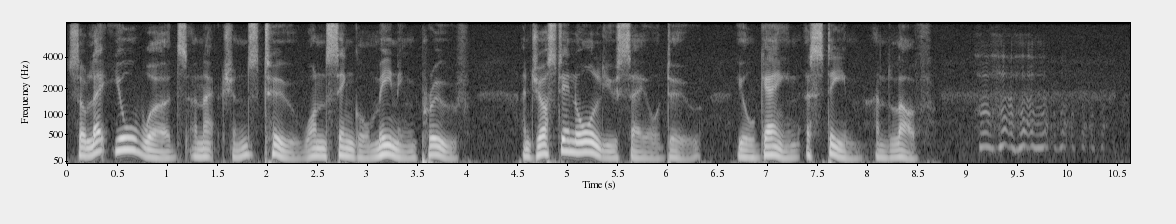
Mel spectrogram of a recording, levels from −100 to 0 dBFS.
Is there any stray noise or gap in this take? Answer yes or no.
yes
